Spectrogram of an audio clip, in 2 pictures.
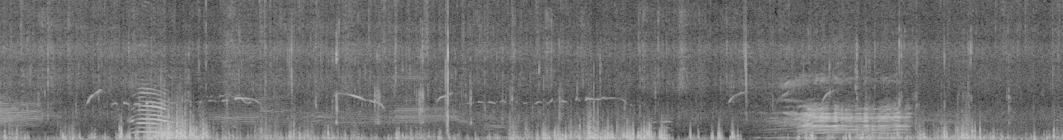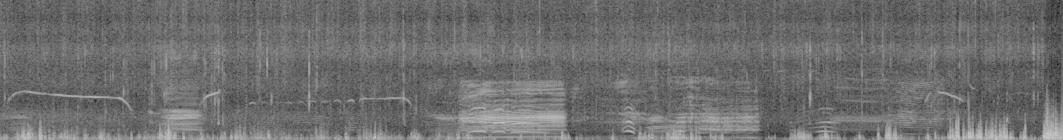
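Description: A herd of Brangus and Red Brangus cows with calves mooing repeatedly as they walk, one call after another, with long calls about two, ten and twenty seconds in.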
